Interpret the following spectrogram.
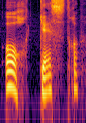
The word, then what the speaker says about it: orchestre: existe il existe certes un mot qu'on écrit chat mais qu'on prononce que y'a pas beaucoup c'est vraiment une minorité mais ici c'est un exemple orchestre on l'écrit or chestres donc au rch str d'accord un autre exemple ce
